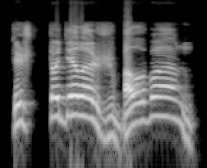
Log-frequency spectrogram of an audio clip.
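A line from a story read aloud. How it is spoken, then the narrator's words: Howling. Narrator (Russian): взвыл Денис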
